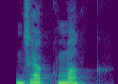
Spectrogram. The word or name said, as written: झकमक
